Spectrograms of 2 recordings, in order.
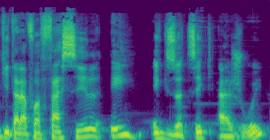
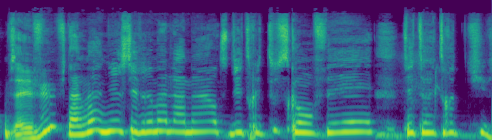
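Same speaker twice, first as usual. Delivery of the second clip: mock angry rant; 13 semitones higher than usual.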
